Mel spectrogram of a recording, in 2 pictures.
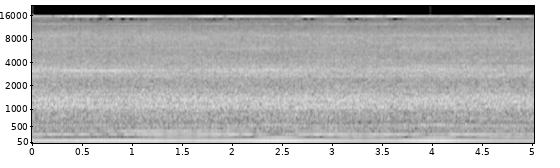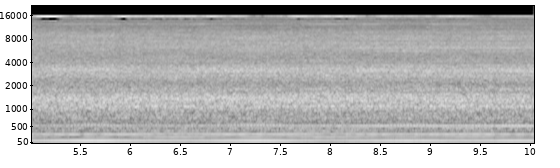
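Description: Dual-action polisher running steadily with an orange pad buffing scratch-remover compound into car paint: a continuous, even motor hum with no change in speed.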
